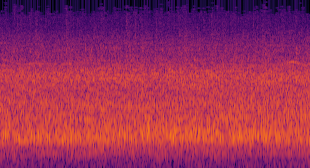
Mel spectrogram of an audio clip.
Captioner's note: crowd cheering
